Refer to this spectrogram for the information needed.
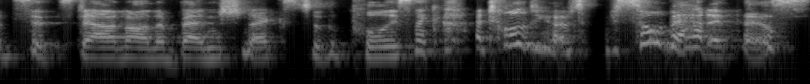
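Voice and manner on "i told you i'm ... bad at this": high, weepy wizard voice, still half crying. Voicing a wizard who fell into the pool: tearful wizard voice. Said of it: "cries a little".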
